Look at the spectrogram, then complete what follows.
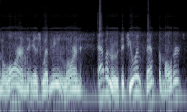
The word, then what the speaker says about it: Evinrude: Lauren Evinrude, did you invent the motor?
